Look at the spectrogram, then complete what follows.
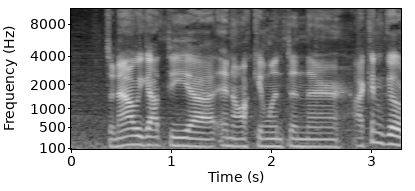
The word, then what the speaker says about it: inoculant: So now we got the inoculant in there.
